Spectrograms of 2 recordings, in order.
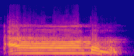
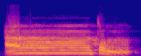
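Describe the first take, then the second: Both takes have the same delivery.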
